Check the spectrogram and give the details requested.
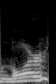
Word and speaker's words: Mohr: Maybe you want to spell more so that they know exactly what it is. MOHR. Not J Moore, but spelled like J Moore. Talking More Wrestling, MOHR.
